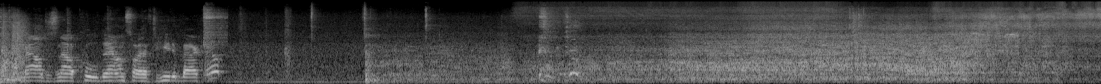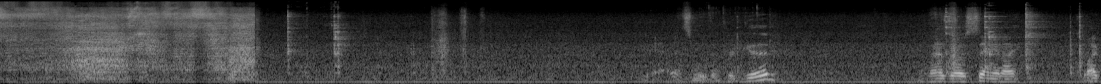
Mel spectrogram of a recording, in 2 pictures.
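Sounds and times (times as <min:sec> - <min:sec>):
torch flame hissing: 0:03.8 - 0:13.6.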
